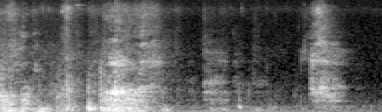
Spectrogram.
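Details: Pair of Newfoundland dogs in a play fight; a deep, gravelly growl swells over the first second and a half, then fades into softer grumbles and a short huffing burst near the end.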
